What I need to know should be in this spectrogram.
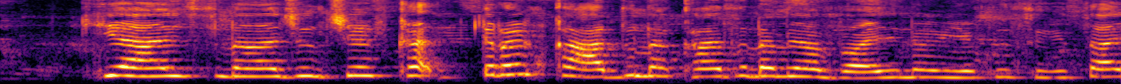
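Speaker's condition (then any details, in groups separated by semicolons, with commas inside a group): Cerebral palsy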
